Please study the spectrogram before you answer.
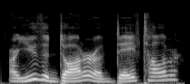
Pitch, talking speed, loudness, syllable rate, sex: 165 Hz, 220 wpm, -16 LUFS, 6.7 syllables/s, male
